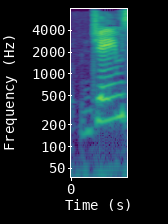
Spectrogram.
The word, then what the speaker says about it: Jame: J-A-M as in magnificent. – It's Jane spelled with an M. – Thank you. Jame spelled with an M.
